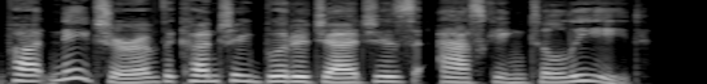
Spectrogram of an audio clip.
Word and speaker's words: Buttigieg: Buttigieg is probably the best way for English speakers to say Buttigieg's name.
